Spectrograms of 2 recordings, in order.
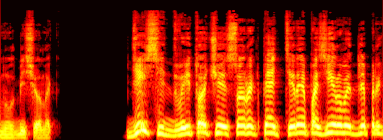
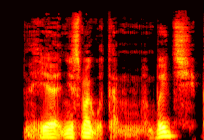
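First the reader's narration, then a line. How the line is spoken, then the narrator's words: Muttered. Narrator (Russian): пробормотал он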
